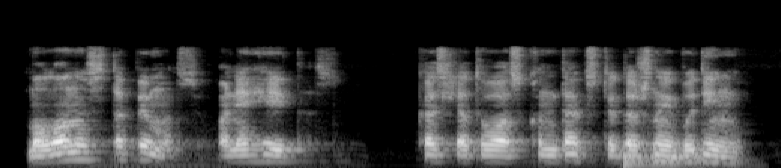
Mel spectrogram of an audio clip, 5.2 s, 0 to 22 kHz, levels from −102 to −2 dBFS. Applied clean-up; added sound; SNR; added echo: neural mask model DeepFilterNet 3.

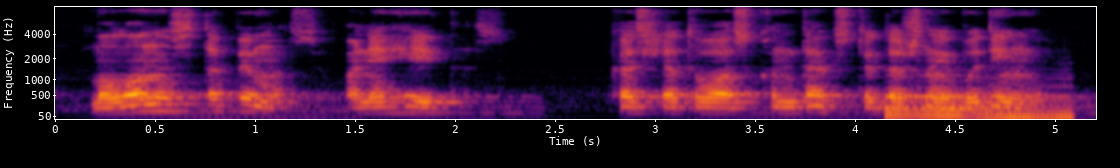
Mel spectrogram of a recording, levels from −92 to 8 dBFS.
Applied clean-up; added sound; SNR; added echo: none; Piano; 2 dB; reverberation time 0.2 s.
